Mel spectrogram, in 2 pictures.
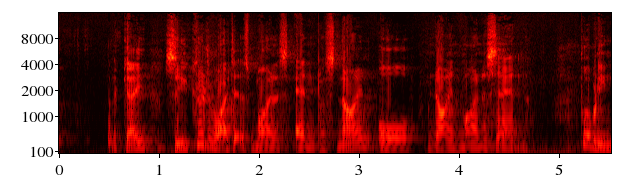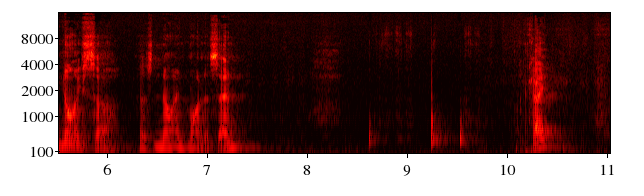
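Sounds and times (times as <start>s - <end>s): marker squeaking on whiteboard: 0.0s - 0.5s.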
